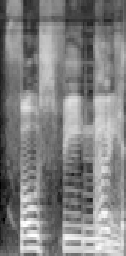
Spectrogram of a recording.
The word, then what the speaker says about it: phosphene: you rub your eyes it's called phenophenus is i don't know how you say it it's i didn't know i had a name s-p-h-e-n-e-s phosphene okay nailed it all right several fun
